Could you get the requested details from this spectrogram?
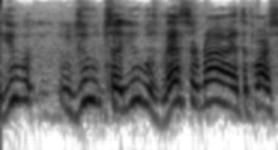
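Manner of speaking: high and fast, suspicious; grandma quizzing the girl about the party, high and fast; accusing grandma. Retold or imitated. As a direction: fire the question at her, pitched high and quick. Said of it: "She was like".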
